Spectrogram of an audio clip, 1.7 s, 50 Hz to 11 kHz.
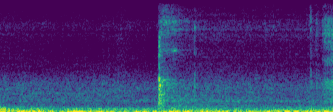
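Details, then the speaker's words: Kawasaki RS200 fuel pump priming after fixing accessory wire voltage that dropped off on key-on (dealer blamed the pump): strong steady low hum with a click partway; pump primes at full strength and healthy. "Ayan pakinggan nyo yung tunog ng fuel pump. Ang lakas, di ba?"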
